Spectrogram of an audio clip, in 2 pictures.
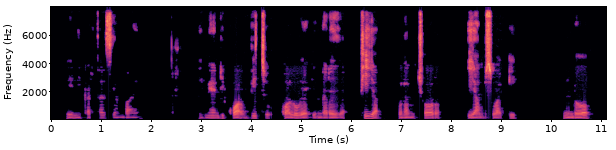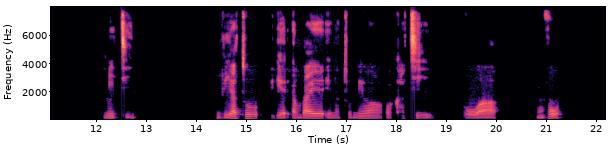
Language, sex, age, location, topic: Swahili, male, 36-49, Wajir, education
